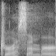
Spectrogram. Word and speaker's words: Dressember: But I just say it like December, but Dressember.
